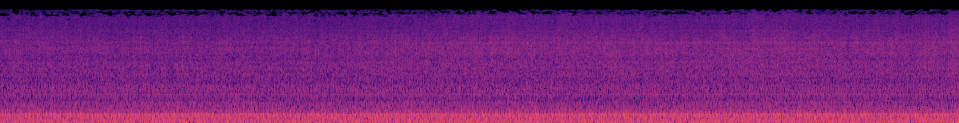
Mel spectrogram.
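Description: A diesel truck engine drones while cruising at highway speed.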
